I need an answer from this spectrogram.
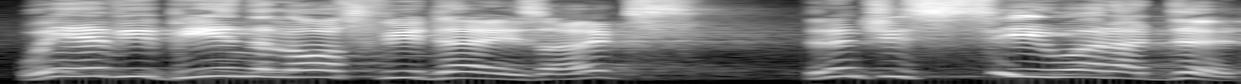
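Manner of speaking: where were you, didn't you see; exasperated. Retold or imitated. Pastor voicing Jesus to doubting crowd, exasperated and loud. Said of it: "I'm like".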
